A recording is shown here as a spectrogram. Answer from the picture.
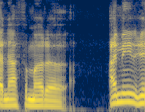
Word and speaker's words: Nakamoto: Like, so let's talk about um Satoshi Nakamoto and uh is is that how you say it? Nakamoto. Yeah, Nakamoto.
